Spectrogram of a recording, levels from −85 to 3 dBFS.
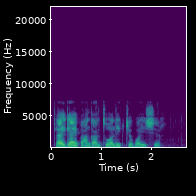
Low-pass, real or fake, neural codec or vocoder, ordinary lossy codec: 7.2 kHz; real; none; none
